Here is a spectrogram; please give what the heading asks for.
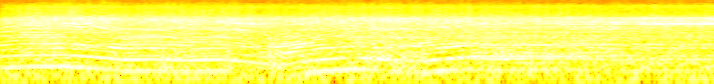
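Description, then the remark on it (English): A voice imitates a Black & Decker workmate electric power drill with a loud, continuous buzzing whine that dips and rises in pitch, like a motor straining and revving up again, unbroken for a few seconds. “Okay, here's my impression of a Black & Decker workmate drill.”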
